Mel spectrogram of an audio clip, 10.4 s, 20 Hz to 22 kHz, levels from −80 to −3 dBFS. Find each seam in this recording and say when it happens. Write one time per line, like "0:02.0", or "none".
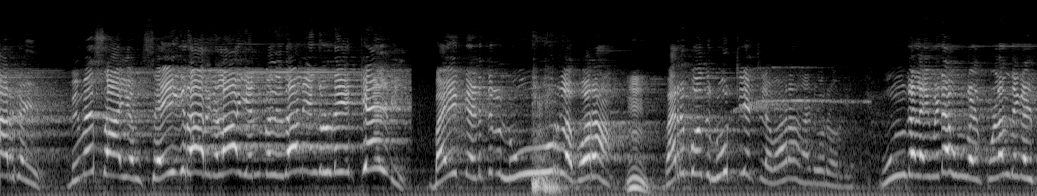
0:08.5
